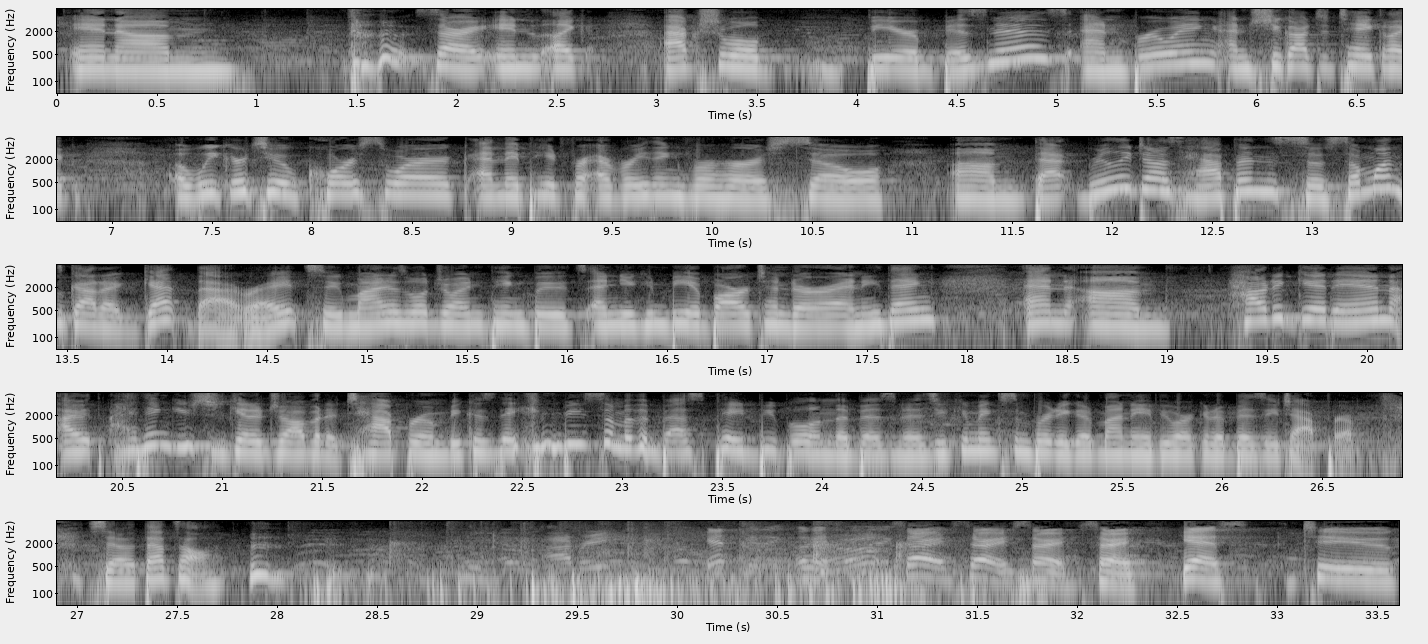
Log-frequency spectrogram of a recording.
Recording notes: We're at BrainDead Brewing for the Women of Craft Beer 2017 panel as part of North Texas Beer Week. An audience Q&A with the panel.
